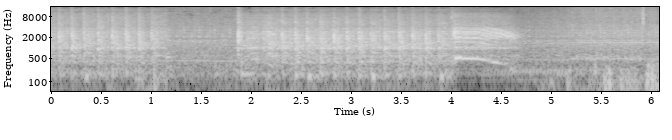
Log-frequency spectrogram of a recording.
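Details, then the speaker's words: VW Golf Mk4 during an engine rebuild, cranking after three days of work: the starter turns steadily at about four beats a second with no firing, because the ignition had not been plugged back in; crank, no start. "Basically, we hadn't had the ignition put back plugged in, so yeah, here we go."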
